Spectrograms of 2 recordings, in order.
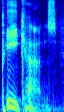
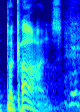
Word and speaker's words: pecan: I have spent time in the South and the people who farm these nuts call them peacans. It's only pretentious people who call them pecans.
